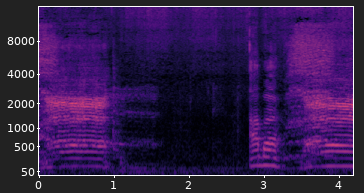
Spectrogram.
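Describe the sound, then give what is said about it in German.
Many excited sheep bleat loudly, one long wavering call at the start and more overlapping bleats near the end, with a quiet lull between and a brief spoken word. “Da sind ganz viele Schafe. Ja, die sind jetzt ganz aufgeregt.”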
